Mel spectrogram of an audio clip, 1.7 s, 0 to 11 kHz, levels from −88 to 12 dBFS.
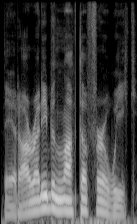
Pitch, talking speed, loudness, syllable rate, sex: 110 Hz, 315 wpm, -15 LUFS, 7.5 syllables/s, male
